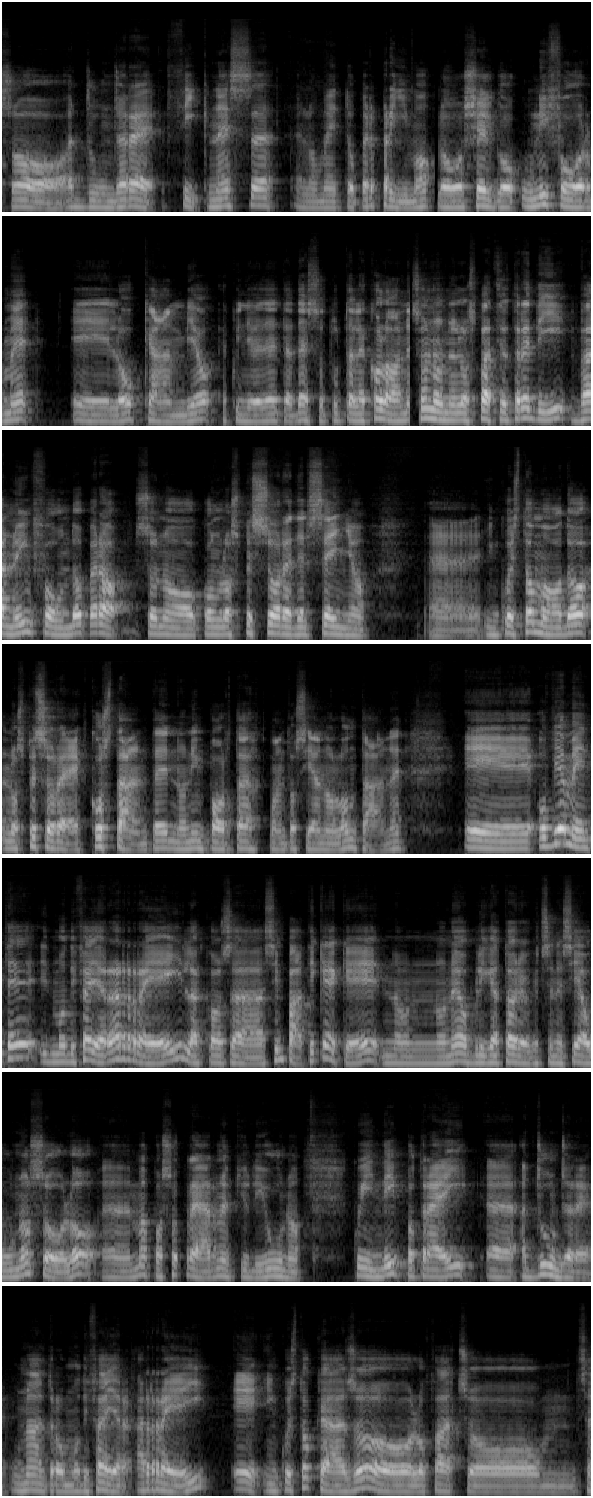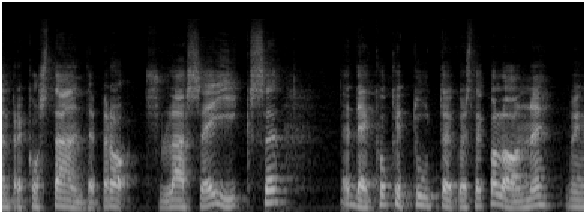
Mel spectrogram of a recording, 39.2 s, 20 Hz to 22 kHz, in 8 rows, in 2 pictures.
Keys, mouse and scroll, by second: 2.3 click, 4.7-7.4 ctrl+alt+shift+drag, 8.4 middle click, 9.8 middle click, 10.9 KP_0, 15.6-17.8 shift+drag, 21.3 click, 23.9 click, 27.8 click, 28.5-30.2 drag, 34.2 click, 35.2 click, 36.6-38.8 drag.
